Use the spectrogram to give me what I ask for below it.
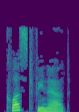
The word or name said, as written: clustfeinad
